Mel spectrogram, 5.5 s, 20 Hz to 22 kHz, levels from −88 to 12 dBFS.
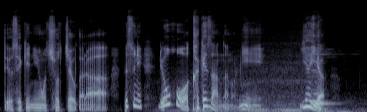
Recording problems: traffic noise; loud; from 2.5 s on; 8 dB below the speech

